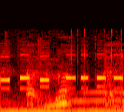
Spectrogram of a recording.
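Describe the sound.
Telephone keypad tones beep in a quick series as someone dials, several short bright tones over a wavering voice-like sound underneath.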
